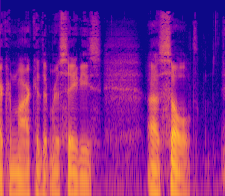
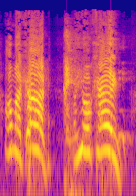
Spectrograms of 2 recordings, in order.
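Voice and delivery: much higher and louder, alarmed shriek; panicked high cry; 13 dB louder than usual. Retold or imitated. Startled driver to bumped Leno, panicked high cry. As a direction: cry out in fright as if someone is bleeding. Driver sees ketchup as blood.

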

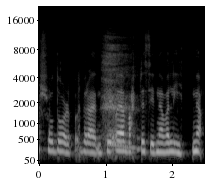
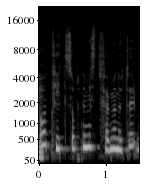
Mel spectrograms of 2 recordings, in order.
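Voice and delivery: higher, airy mock excuse; mock breezy excuse; 6 semitones higher than usual. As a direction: brush it off lightly, pitched up. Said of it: "en ting er sånn". (lett, hånlig unnskyldning)

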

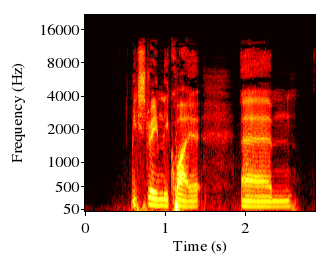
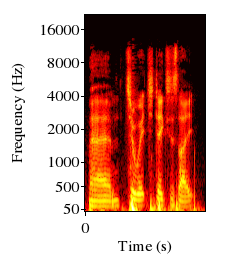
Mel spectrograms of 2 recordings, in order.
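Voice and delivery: ordinary delivery

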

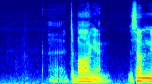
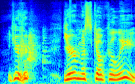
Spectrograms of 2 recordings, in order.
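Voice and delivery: surprised; 7 semitones higher, 6 dB louder than usual. Acted. Surprised recognition.

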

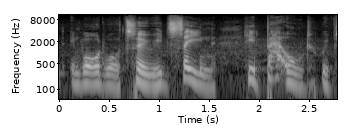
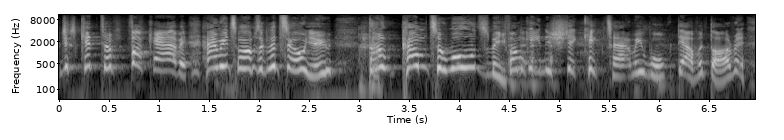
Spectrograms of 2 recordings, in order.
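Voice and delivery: louder and higher, fed-up shouting; exasperated yelling brother; 9 semitones higher, 5 dB louder than usual. Retold or imitated. Older brother yelling at little brother to stay away. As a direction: bark it like a fed-up big brother. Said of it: "that's why he's going".

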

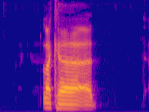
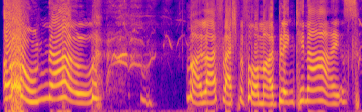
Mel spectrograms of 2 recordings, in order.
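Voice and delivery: high, loud, terrified yelp; panicked squeal; 8 dB louder, slower than usual. Acted. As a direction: squeal in mock terror for your life. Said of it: "he just goes".

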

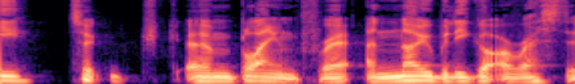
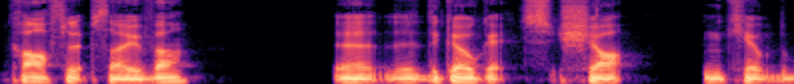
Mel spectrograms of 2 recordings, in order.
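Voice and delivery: ordinary talk, nothing marked

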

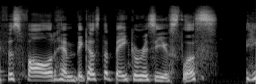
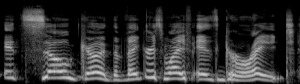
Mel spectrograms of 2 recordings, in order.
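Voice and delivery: usual speaking voice

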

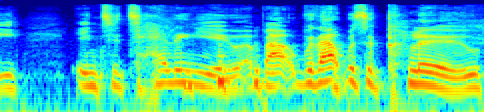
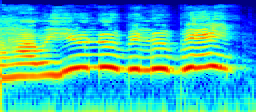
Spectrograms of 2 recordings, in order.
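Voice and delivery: playful sing-song; 13 semitones higher, 5 dB louder, faster than usual. Real, not acted. Playful greeting of co-host.

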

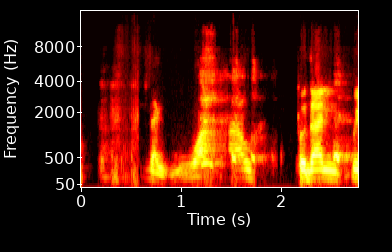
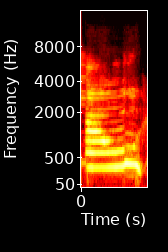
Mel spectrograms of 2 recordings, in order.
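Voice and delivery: imitated meow. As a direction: squeak out a silly cat meow. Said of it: "and he'd go".

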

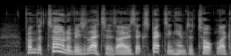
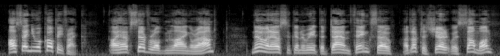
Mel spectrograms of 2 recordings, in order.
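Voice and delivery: high, fuzzy voice like it's underwater; fuzzy fish tank voice; 7 semitones higher, 8 dB louder than usual. A narrator's reading. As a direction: speak as if from inside a fish tank. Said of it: "as though he were speaking from the inside of a fish tank".

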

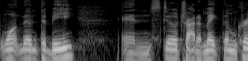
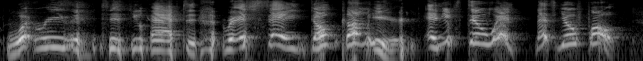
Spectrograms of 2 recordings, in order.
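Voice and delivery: much higher, laughing disbelief; incredulous rant; 4 dB louder, slower than usual. Real, not acted. Mocking the missionary who ignored the island, high and incredulous. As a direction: pile on the disbelief.

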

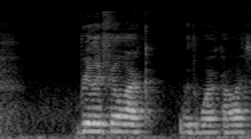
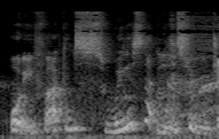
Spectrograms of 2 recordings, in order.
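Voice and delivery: exaggerated bogan Aussie accent, higher pitched; cheeky Aussie bogan accent, pitched up; broad Aussie voice; 4 semitones higher than usual. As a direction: ham up a broad Australian accent. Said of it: "It's not how we talk".

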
